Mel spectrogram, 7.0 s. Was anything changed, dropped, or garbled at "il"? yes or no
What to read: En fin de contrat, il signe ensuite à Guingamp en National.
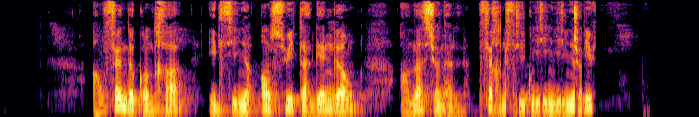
no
